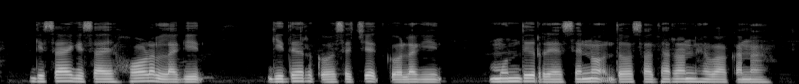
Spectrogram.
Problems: none marked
